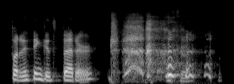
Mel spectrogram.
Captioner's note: laughs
